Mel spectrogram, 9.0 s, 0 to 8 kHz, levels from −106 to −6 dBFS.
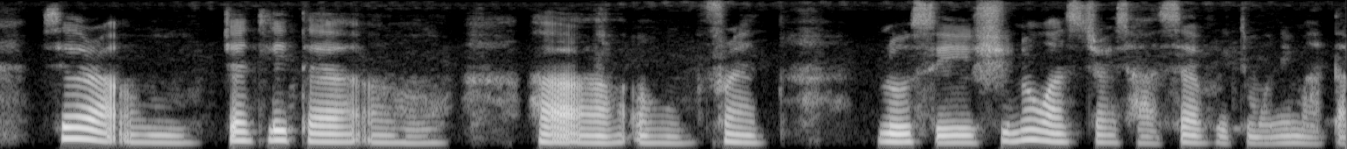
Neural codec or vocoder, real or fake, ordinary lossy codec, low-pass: none; real; none; none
